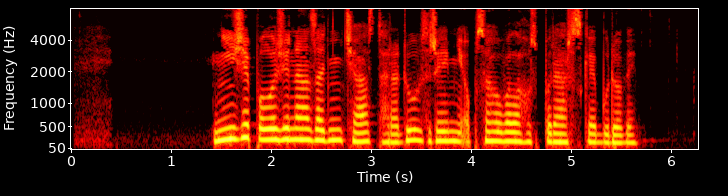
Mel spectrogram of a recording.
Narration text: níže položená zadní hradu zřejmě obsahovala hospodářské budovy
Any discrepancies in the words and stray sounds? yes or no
yes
